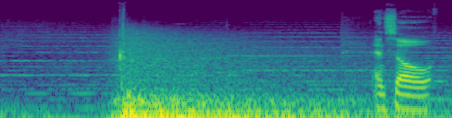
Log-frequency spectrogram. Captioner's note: arrow strikes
